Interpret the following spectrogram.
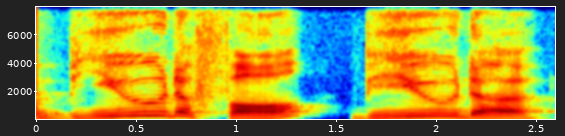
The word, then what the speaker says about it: beautiful: So we already learned that the T between two vowel sounds is a soft D. So beautiful. Now you know why it's not but T is but now we're focusing on reduced or dropped vowels.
